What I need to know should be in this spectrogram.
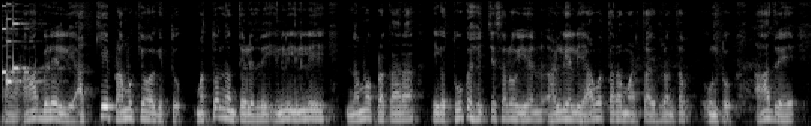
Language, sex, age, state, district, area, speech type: Kannada, male, 60+, Karnataka, Udupi, rural, spontaneous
